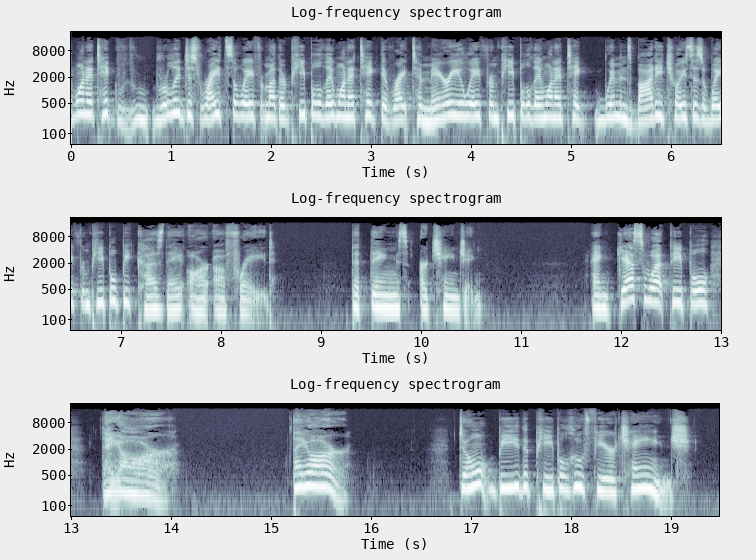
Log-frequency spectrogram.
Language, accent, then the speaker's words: English; United States; I'm thrilled to be an American. I love being an American. I'm also a very globally minded American, for as globally minded as Americans can be.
